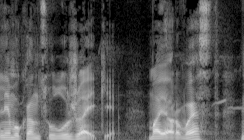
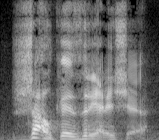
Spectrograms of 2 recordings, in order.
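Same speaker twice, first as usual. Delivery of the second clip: slow, louder cry of disgust; scornful outcry; 6 semitones higher, 4 dB louder, slower than usual. A narrator's reading. Old master scorning the fallen captain. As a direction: spit out the scorn. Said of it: "вскричал старик".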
